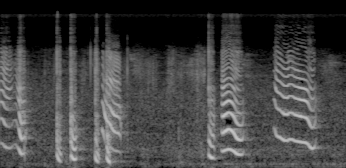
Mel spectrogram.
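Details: Indoor pet parrot chattering nonstop and saying "mummy": several loud harmonic syllables, mostly falling in pitch, come in quick pairs and then two longer drawn-out wavering notes, over a low household hum.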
